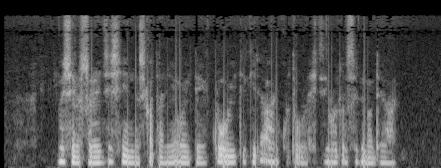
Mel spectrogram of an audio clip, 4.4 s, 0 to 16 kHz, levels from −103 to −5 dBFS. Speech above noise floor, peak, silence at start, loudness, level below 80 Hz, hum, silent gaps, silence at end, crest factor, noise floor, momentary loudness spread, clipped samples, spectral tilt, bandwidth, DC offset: 29 dB; -8 dBFS; 0.3 s; -29 LUFS; -50 dBFS; none; none; 0.45 s; 22 dB; -57 dBFS; 9 LU; under 0.1%; -5 dB/octave; 11.5 kHz; under 0.1%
